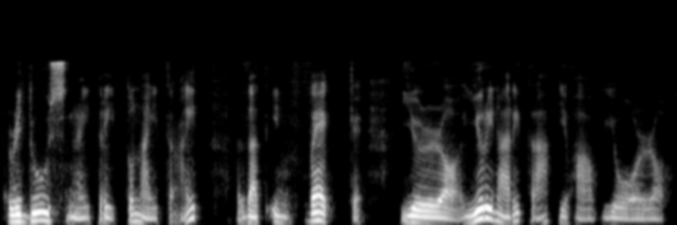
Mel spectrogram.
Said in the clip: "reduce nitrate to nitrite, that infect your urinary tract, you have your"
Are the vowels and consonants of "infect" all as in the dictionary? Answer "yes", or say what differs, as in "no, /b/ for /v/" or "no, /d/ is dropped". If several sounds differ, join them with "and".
yes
